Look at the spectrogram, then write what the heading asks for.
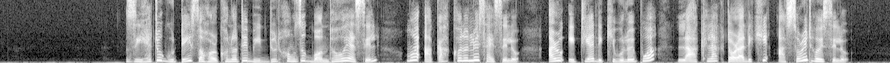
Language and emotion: Assamese, surprised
